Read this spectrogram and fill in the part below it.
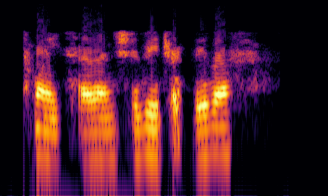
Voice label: Sheriff scanner audio

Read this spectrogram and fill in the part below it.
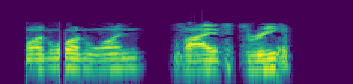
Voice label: PD Dispatch

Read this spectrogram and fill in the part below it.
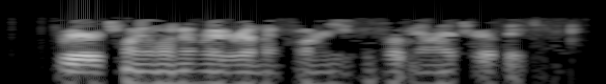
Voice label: Tempe PD, scanner; Rgnl Wireless Co-op (RWC)

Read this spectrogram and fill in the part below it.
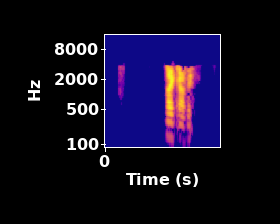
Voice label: Scottsdale Police, Simulcast

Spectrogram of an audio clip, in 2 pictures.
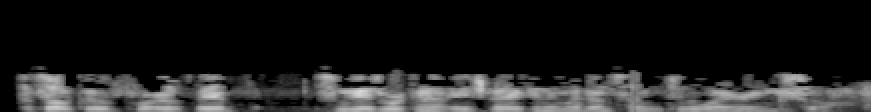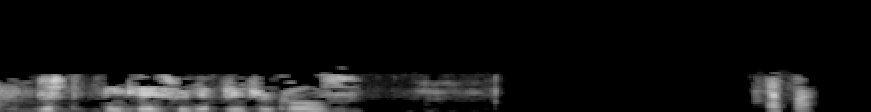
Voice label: Sheriffs Office, scanner

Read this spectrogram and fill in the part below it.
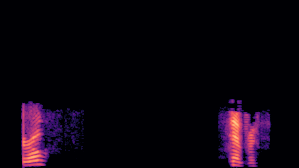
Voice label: Police South Dispatch; Scttsdle

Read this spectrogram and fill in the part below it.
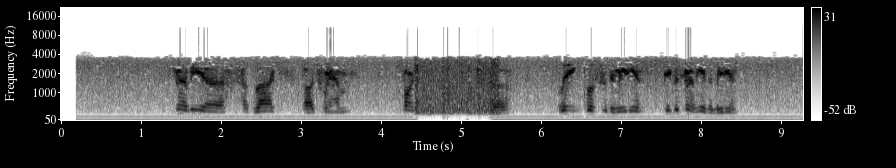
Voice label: Highway Patrol, Phoenix Metro West Area, scanner

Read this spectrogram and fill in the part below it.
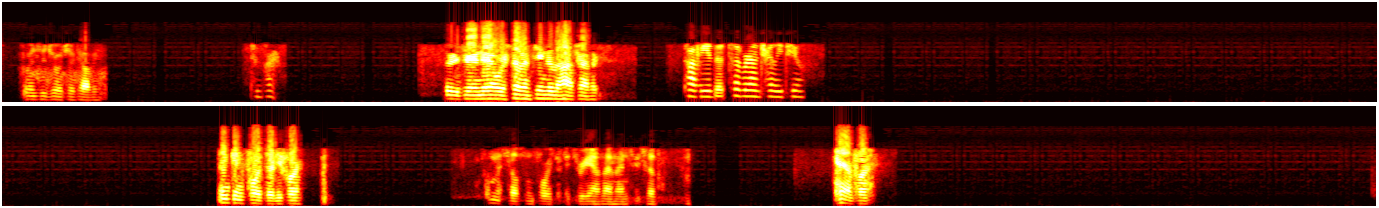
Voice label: Phoenix PD, scanner audio; ThompsonPeakHigh; PHOENIX PD-200 A

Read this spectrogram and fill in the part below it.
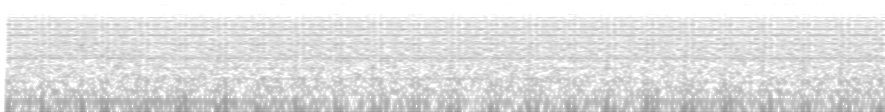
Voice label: Tempe Police, scanner audio; SimulcastF-Tempe

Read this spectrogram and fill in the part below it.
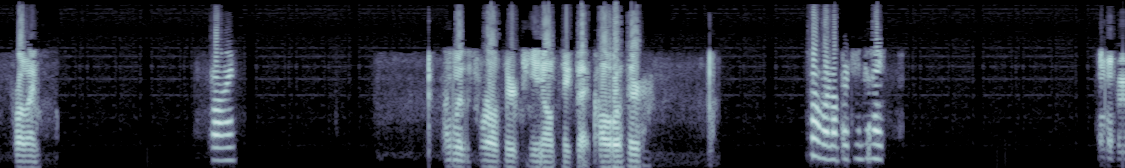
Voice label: Police, scanner audio trunk; H-Scottsdale

